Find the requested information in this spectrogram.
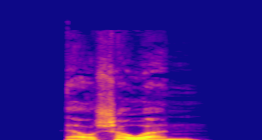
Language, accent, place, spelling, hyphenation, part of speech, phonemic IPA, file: German, Germany, Berlin, erschauern, er‧schau‧ern, verb, /ɛʁˈʃaʊ̯ɐn/, De-erschauern.ogg
- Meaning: to shiver, to tremble, to thrill, to cower (with fear)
